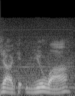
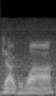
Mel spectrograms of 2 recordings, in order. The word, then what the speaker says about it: Jaguar: Doesn't understand how to say Jaguar. It's Jaguar. How it's spelled. Jaguar. Not Jaguar.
